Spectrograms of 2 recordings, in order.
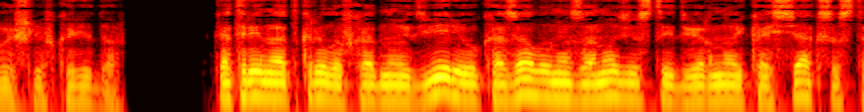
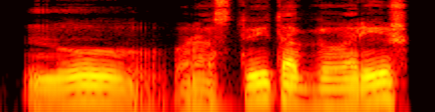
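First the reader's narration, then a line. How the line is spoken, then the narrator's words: Drawling. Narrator (Russian): протянул Бьорн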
